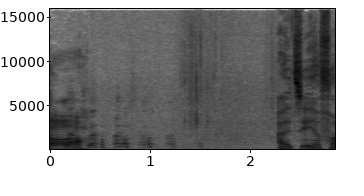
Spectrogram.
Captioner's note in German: Lachen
